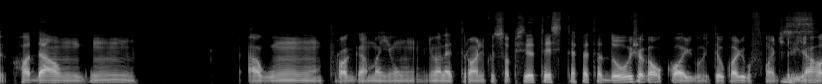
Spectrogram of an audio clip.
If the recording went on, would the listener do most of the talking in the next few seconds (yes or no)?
yes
